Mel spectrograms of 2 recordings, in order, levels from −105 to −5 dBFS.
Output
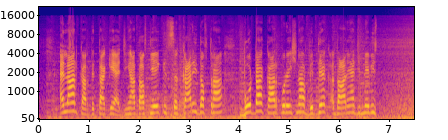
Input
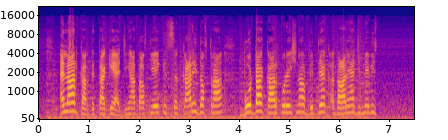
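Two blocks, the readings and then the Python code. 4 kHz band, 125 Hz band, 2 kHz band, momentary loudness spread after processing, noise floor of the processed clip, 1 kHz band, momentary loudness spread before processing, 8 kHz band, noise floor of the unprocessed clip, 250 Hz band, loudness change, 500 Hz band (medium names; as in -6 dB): +2.5 dB, +7.0 dB, +1.5 dB, 13 LU, -39 dBFS, +2.0 dB, 11 LU, +6.0 dB, -50 dBFS, +4.5 dB, +2.5 dB, +3.0 dB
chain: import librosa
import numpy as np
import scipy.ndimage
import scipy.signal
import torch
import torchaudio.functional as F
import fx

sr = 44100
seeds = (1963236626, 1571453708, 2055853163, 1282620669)

y = fx.recorder_agc(x, sr, target_db=-10.0, rise_db_per_s=18.0, max_gain_db=30)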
